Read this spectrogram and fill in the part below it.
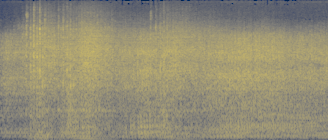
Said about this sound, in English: She starts her motorcycle and drives away with Witherspoon.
